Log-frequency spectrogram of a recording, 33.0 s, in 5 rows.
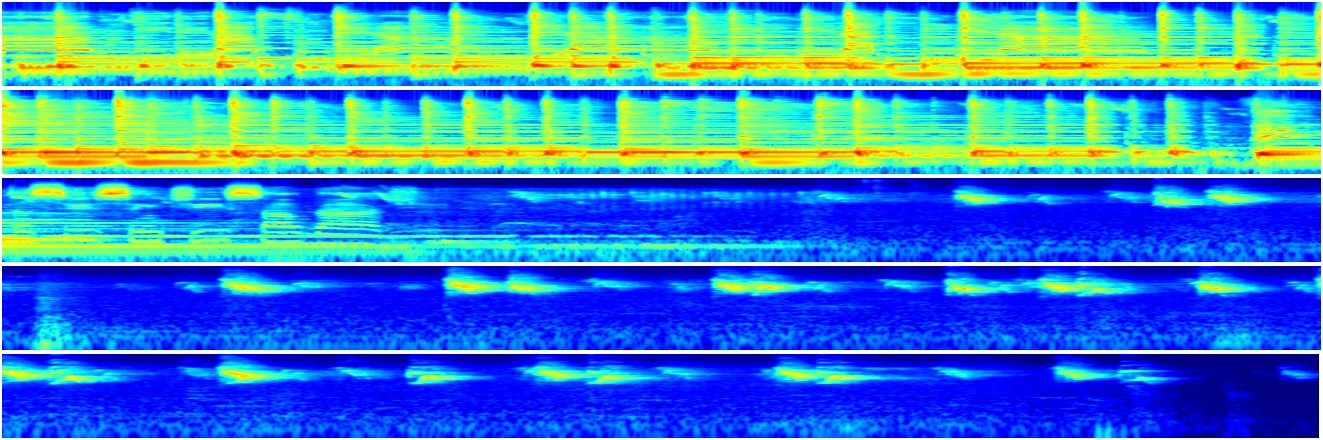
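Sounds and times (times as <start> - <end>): guitar note: 0.0 - 16.7
birds chirping: 0.0 - 32.9.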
